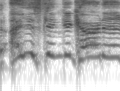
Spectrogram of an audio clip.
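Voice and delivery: mock very high-pitched, giddy teen excitement. Retelling what a character said after not getting carded: imitating a giddy teenager. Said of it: "acting like a giddy little teenager".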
